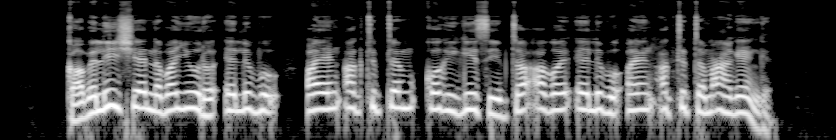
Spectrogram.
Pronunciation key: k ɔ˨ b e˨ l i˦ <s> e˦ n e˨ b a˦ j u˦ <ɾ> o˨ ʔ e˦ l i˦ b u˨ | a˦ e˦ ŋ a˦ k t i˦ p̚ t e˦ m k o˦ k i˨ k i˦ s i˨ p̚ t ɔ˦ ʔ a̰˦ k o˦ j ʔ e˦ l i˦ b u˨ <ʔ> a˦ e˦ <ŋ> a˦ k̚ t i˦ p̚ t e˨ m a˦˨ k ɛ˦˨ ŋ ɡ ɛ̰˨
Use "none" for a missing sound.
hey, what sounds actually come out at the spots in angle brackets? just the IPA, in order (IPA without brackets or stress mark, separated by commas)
ʃ, ɾ, ʔ, ŋ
